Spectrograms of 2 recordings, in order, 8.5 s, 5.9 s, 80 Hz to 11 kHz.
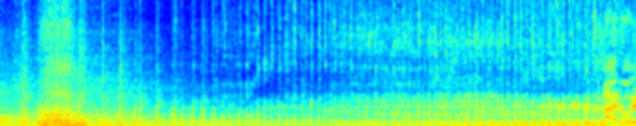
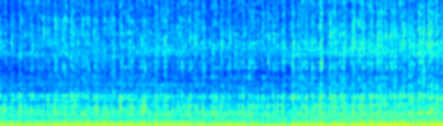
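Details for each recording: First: Tohatsu 50 hp (M50D) two-stroke outboard on Addictor Bambino 333, on water hose, just started after swapping in donor carburetors (originals had broken float); fast, even idle around 1200 rpm, higher than wanted, owner thinks because it's now getting fuel; high idle. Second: Tohatsu 50 hp (M50D) two-stroke outboard on Addictor Bambino 333, with swapped carburetors, idle adjusted down from about 1200 to about 1050 rpm; steady, even burble with no hunting; normal idle.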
